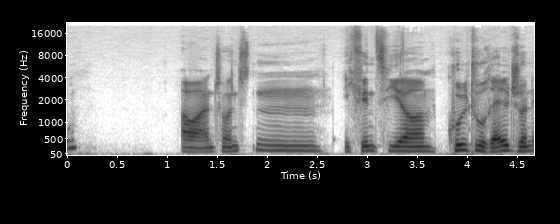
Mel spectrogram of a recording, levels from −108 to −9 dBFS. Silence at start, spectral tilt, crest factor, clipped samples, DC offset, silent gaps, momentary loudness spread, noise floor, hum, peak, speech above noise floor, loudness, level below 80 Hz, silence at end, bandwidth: 0 s; -4.5 dB/octave; 18 dB; under 0.1%; under 0.1%; none; 13 LU; -69 dBFS; none; -14 dBFS; 38 dB; -31 LUFS; -64 dBFS; 0 s; over 20 kHz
